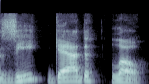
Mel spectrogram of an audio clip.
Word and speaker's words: Zygadlo: say your last name so the Y silent it's Z Gad low Z Adler that's it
